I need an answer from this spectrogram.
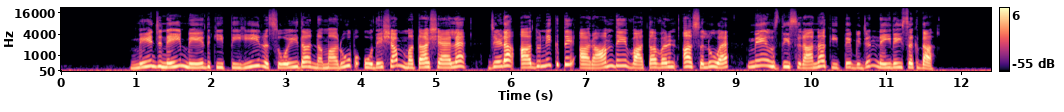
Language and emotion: Dogri, happy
